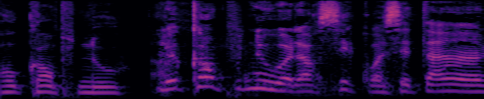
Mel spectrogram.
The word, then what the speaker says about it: Camp Nou: Au camp, vous le prononcez, c'est genre le camp à l'américaine.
